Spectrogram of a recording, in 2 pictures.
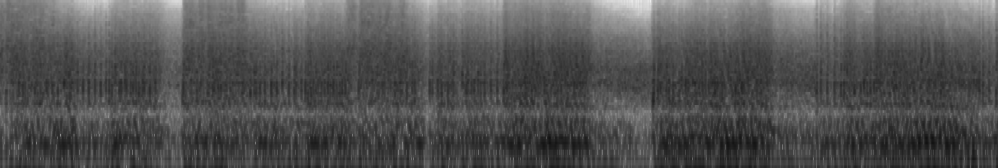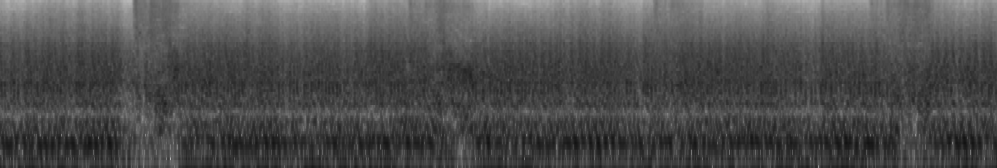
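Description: Anti-aircraft guns fire in rapid, rattling bursts.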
